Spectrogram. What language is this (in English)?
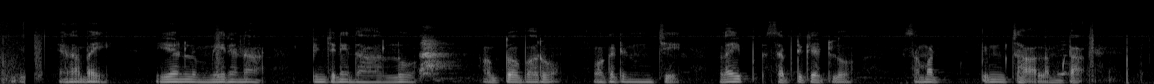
Telugu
